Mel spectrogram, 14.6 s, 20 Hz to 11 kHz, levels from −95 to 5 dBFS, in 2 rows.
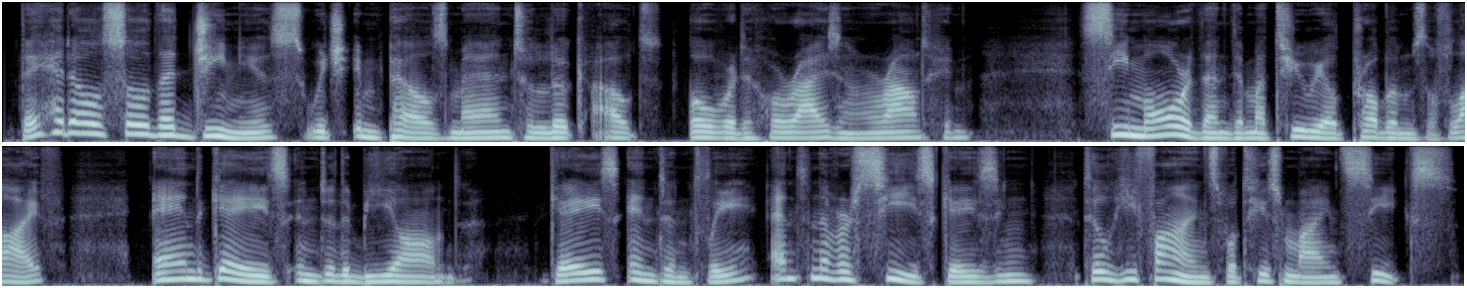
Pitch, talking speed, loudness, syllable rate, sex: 145 Hz, 170 wpm, -19 LUFS, 4.6 syllables/s, male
